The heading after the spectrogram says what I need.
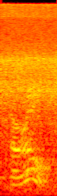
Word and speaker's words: parole: But in French, how do you say I give you my word? Parole. Parole. The man was out on his word. It's spelled the same way, parole, parole.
